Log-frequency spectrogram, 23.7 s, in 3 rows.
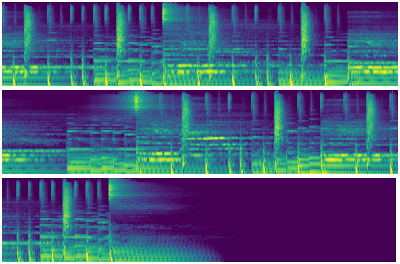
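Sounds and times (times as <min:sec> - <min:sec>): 
electronic body music: 0:00.0 - 0:08.0, 0:09.2 - 0:19.2.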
